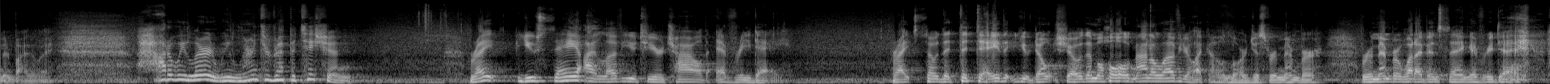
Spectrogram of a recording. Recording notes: Trinity Anglican Church Littleton, CO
